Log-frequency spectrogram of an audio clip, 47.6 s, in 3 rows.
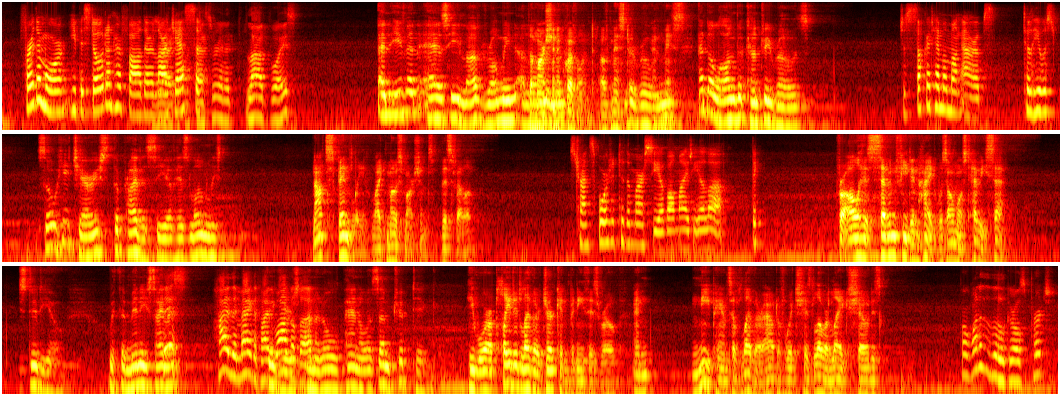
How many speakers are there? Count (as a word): four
